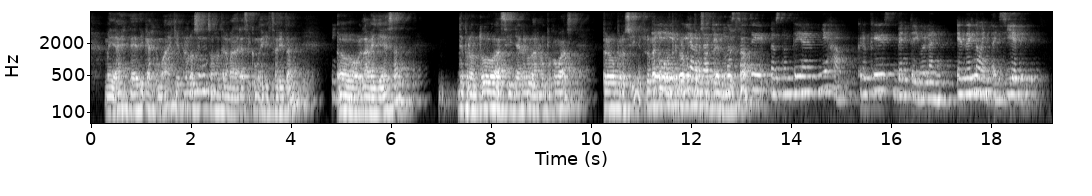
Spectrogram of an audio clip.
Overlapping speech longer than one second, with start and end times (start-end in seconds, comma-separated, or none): 11.2-13.1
